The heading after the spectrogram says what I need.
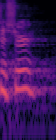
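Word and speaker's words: Leicester: How do you say it? Is that Leasher? Lester. Lester.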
